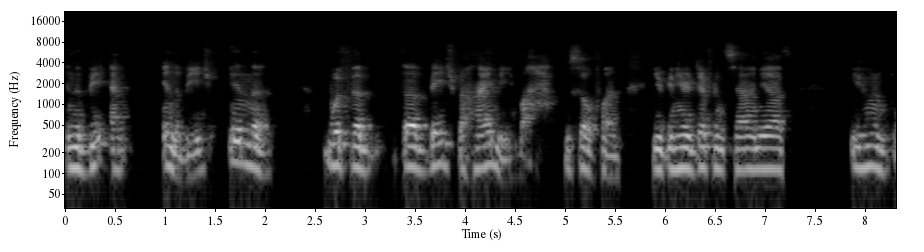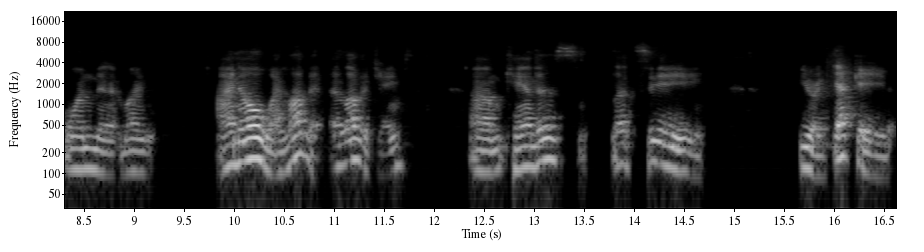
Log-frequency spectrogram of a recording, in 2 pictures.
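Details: Aphasia (post-stroke speech difficulty) in a stroke survivor nearly 14 years after the stroke, with ongoing speaking difficulties.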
